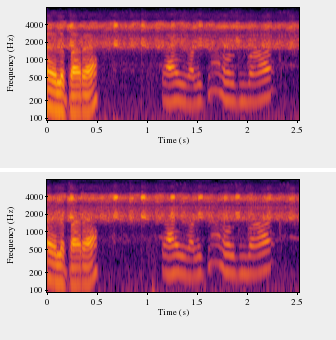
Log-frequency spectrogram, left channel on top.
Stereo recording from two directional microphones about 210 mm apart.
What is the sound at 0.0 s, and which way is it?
Frog, 55° left (ahead or behind).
